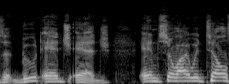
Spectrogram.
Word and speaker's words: Buttigieg: And then, the Buttigieg campaign came out and kept telling people, it is boot edge edge. That's how you pronounce it, boot edge edge.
